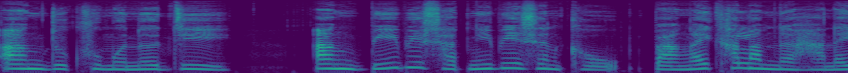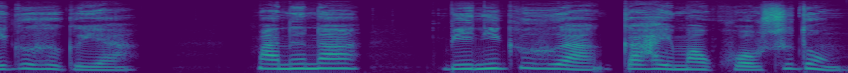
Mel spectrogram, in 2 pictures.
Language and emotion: Bodo, sad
